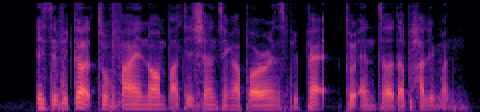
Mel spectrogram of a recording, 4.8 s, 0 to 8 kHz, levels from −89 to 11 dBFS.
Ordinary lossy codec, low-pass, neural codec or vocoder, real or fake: none; 7.2 kHz; vocoder, 44.1 kHz, 128 mel bands, Pupu-Vocoder; fake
